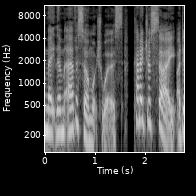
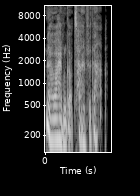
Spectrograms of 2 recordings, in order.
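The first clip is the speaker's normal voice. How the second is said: usual speaking voice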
